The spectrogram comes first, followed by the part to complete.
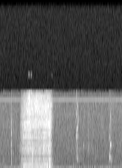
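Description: A person slurping noodles off chopsticks: one noisy suck lasting about half a second, just after the start.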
